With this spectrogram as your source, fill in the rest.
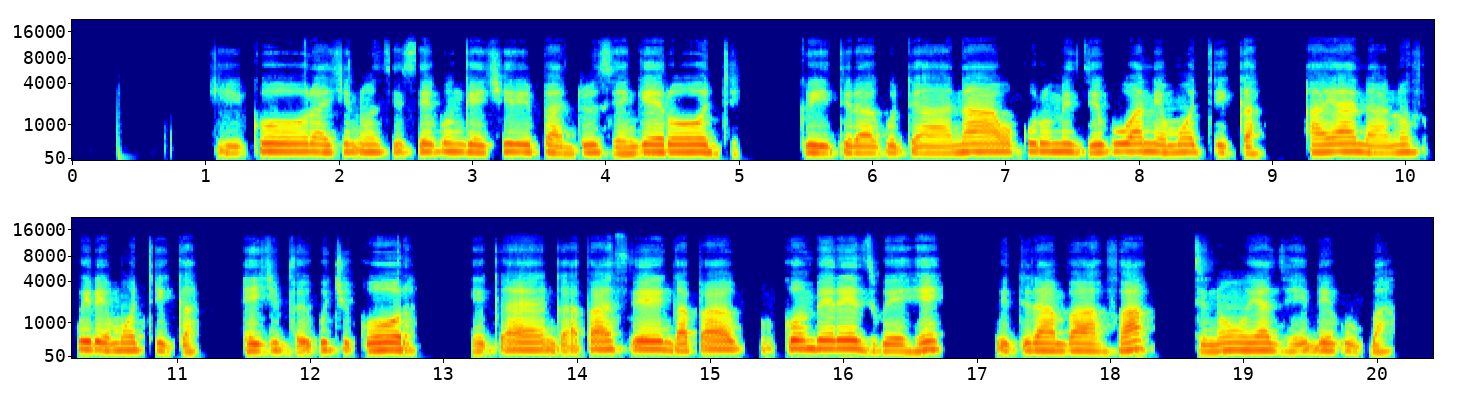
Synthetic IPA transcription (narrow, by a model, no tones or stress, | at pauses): t͡ʃiko̞ɾat͡ʃino̞sise̞kuŋɡe̞t͡ʃiɾipadʱuzeŋɡe̞ɾodʱi | kuitiɾakutianawokuɾumid͡zekuwane̞mo̞tikaː | janaːno̞fkwiɾe̞mo̞tika | et͡ʃib͡vekut͡ʃikoɾa̰ | ekaŋɡa̰pafeŋɡapako̞mbe̞ɾe̞d͡zwe̞ɦe | kuitirambavʱa | d͡zino̞ujad͡zeɗe̞kuːɓa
